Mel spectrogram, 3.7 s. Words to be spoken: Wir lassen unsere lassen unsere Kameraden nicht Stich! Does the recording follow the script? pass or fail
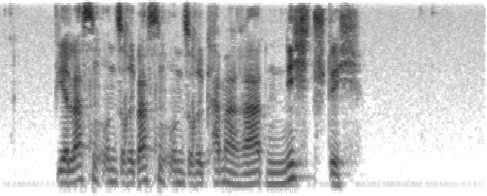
pass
